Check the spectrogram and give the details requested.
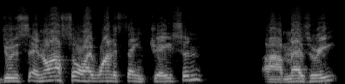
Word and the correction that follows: Mesrahi: Is that how you pronounce his name? – Mesrahi. Jason Mesrahi.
